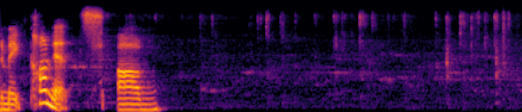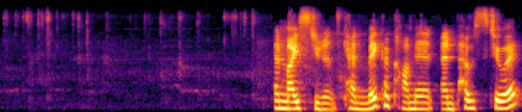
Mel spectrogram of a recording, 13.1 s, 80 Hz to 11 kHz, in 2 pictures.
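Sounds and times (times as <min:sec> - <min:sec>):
typing on computer keyboard: 0:02.4 - 0:09.9.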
